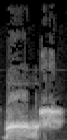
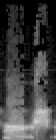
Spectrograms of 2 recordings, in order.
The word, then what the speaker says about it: SMERSH: This brings up over in James Bond land, you had Spectre and Smash, which is pronounced Smersh if you're British.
